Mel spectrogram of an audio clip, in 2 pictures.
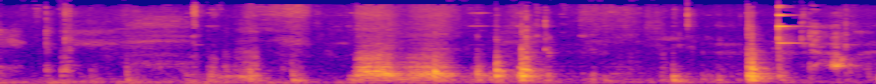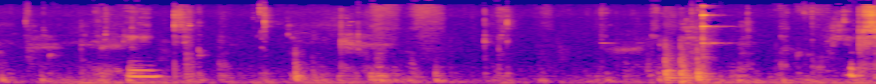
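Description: A spoon stirring turmeric into water in a drinking glass, clinking against the glass several times, with one sharper clink that rings briefly about six seconds in.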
